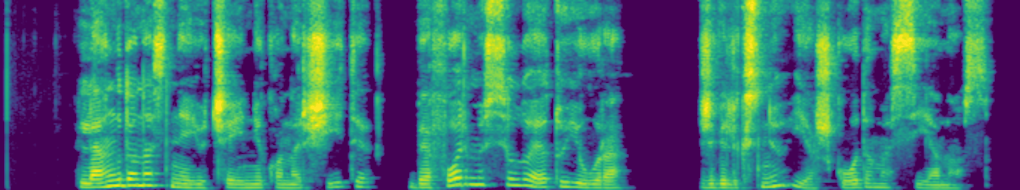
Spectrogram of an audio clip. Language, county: Lithuanian, Panevėžys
